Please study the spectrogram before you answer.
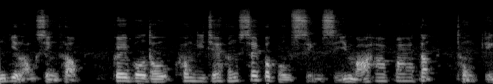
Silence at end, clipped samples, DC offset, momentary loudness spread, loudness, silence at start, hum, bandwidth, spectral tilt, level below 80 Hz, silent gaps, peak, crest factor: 0 s; under 0.1%; under 0.1%; 10 LU; -27 LUFS; 0 s; none; 14.5 kHz; -4.5 dB/octave; -72 dBFS; none; -8 dBFS; 18 dB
